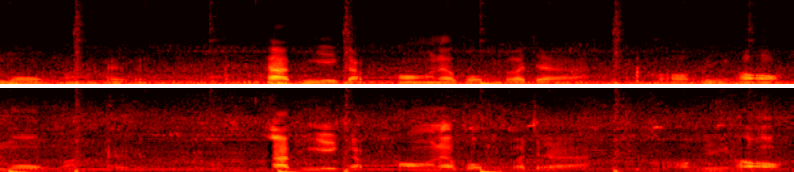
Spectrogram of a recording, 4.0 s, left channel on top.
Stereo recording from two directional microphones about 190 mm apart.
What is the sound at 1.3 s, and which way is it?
Speech, 15° left (ahead or behind).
